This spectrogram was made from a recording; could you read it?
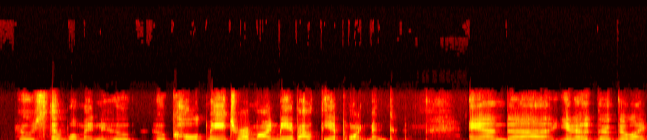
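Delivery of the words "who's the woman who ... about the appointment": put-on British accent. Retelling what a patient asked at a doctor's desk: imitating a british accent. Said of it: "this woman with a British accent goes".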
